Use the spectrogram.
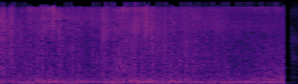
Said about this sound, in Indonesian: Bom itu ternyata aktif dan akhirnya mobilnya meledak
